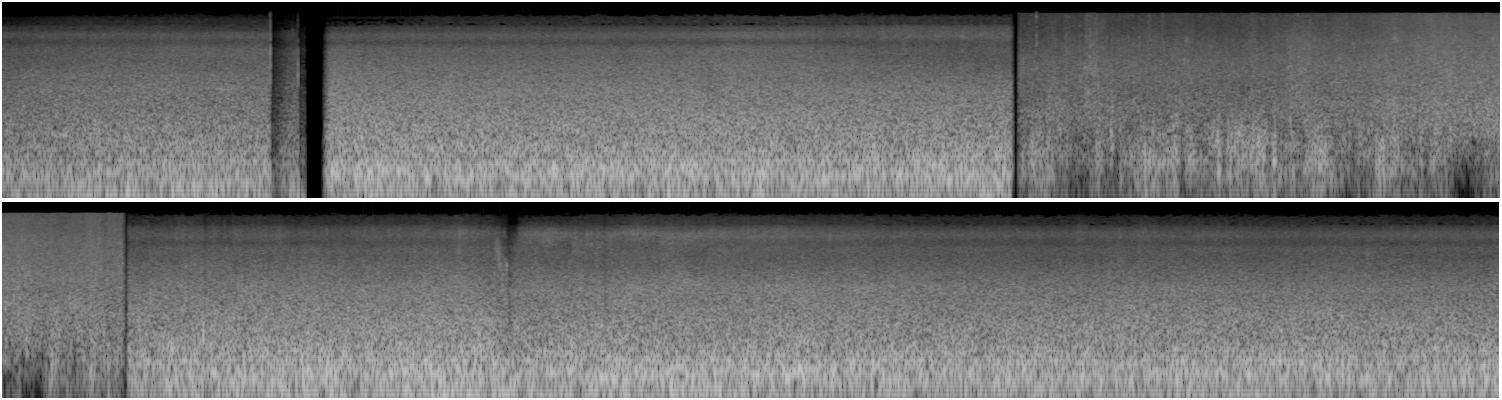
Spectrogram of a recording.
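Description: Whitewater rapids rushing loudly and steadily. The sound drops out for a moment about three seconds in, and for several seconds around the middle it turns thinner, with less low end.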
